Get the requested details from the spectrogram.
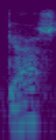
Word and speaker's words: Gouache: So, G-O-U-A-C-H-E. – It's still pronounced at Gash, though. – Is it Gash? It seems like it'd be Ghost.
